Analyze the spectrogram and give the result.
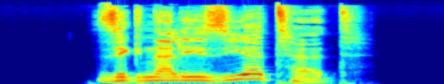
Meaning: inflection of signalisieren: 1. second-person plural preterite 2. second-person plural subjunctive II
- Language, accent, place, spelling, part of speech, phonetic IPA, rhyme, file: German, Germany, Berlin, signalisiertet, verb, [zɪɡnaliˈziːɐ̯tət], -iːɐ̯tət, De-signalisiertet.ogg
